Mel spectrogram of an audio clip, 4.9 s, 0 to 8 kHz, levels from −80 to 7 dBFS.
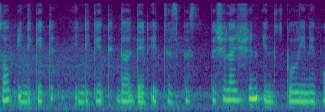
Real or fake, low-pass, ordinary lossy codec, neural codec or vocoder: real; 7.2 kHz; none; none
